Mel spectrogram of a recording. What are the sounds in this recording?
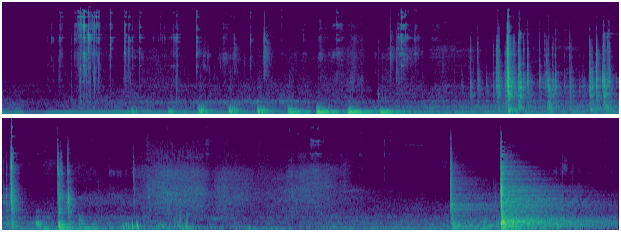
keys, footsteps, door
